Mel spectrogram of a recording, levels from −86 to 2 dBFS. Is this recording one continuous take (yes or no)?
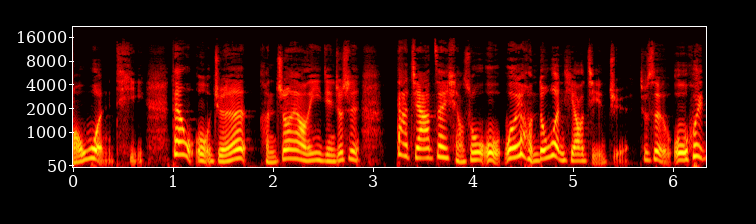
no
